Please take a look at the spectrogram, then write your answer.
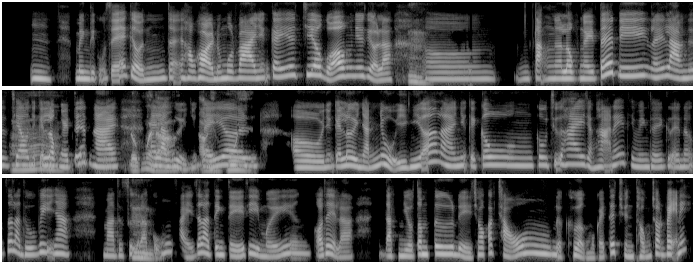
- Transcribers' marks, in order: other background noise; tapping
- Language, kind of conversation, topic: Vietnamese, podcast, Bạn có thể kể về một truyền thống gia đình mà đến nay vẫn được duy trì không?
